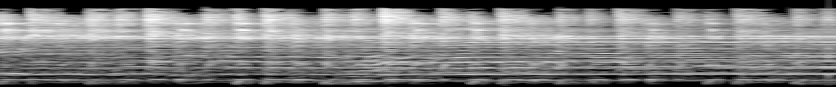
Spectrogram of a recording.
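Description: Four-string electric bass guitar being plucked along with music that has a quick, steady rattling beat and a singing voice.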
